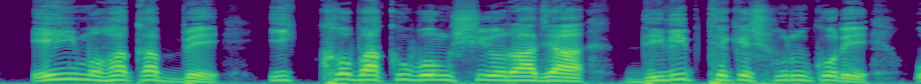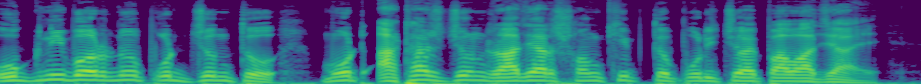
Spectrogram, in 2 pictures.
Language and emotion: Bengali, neutral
